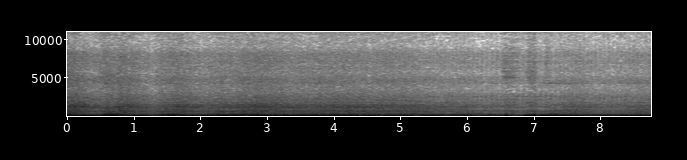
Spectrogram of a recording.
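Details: Chevrolet Corvair Rampside, brought back after 15–20 years in a barn: catches and revs up and down freely, rough but continuous rumble, no knocks; running.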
